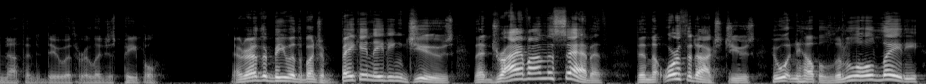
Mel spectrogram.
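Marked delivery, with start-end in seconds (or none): 2.3-9.3 louder and higher, spitting out the bitterness; indignant outburst. Real, not acted. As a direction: let the resentment boil over into a loud rant. Bitter rant against the Orthodox.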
